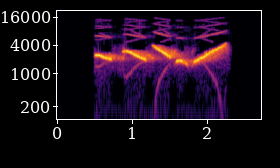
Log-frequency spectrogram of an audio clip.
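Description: A Green-winged saltator sings a short southern-style phrase of four or five rich, clear whistles. The notes slide down, and a final note rises. No other sounds are heard.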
